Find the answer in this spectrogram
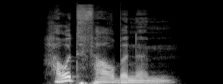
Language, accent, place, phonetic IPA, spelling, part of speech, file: German, Germany, Berlin, [ˈhaʊ̯tˌfaʁbənəm], hautfarbenem, adjective, De-hautfarbenem.ogg
- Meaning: strong dative masculine/neuter singular of hautfarben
